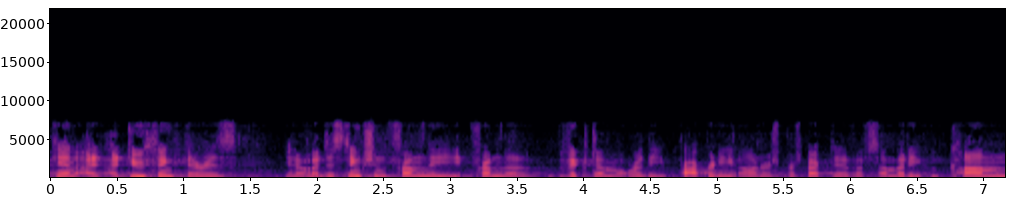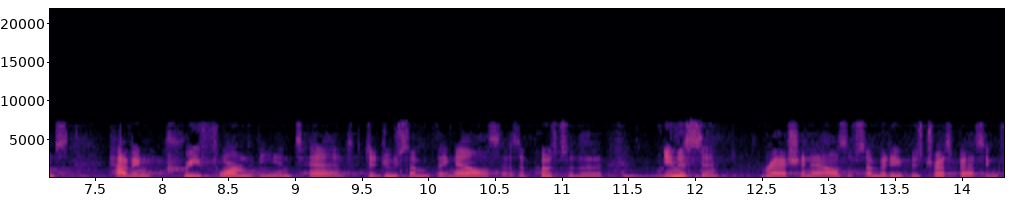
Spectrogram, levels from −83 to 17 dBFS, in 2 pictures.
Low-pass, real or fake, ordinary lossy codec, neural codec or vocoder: 7.2 kHz; real; Opus, 32 kbps; none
